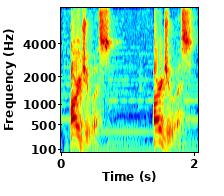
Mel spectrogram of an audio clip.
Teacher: now you don't hear that D sound that much it's not very strong it almost sounds a little like a.j arduous arduous and something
